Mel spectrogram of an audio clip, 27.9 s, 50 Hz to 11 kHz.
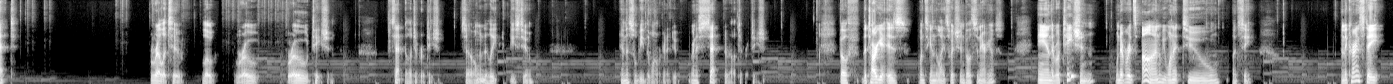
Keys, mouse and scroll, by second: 0.0-0.2 typing, 2.5-5.4 typing, 7.5 click, 8.3 click, 9.1 click, 9.9 click, 10.5 click, 11.5 click, 12.5 click, 13.3 click, 14.2 click, 14.7 click, 16.2-17.6 drag, 18.4-19.7 drag, 20.0 click, 21.2 click, 21.9 click, 23.9 click, 24.1 click, 24.5 click, 25.3-27.2 right drag, 25.4 w, 26.4 d, 27.8 click, 27.8 right click.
